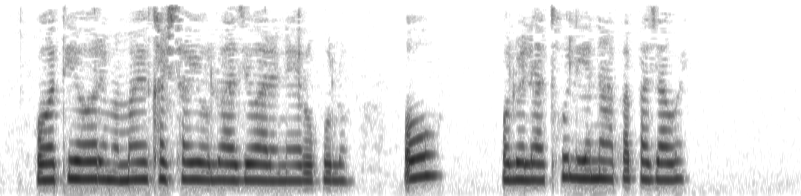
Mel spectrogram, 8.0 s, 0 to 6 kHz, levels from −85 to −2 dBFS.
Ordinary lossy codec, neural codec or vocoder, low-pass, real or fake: MP3, 24 kbps; none; 5.4 kHz; real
